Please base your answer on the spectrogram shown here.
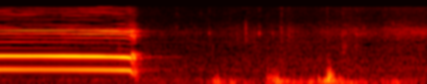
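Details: Red junglefowl (Gallus gallus) in Garden Viskyar, the only survivor of its brood, gives a loud, steady, ringing crow that breaks off abruptly after under a second, followed by faint low rustling and thumps.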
